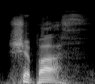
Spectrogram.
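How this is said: The last consonant is an unvoiced th sound.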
